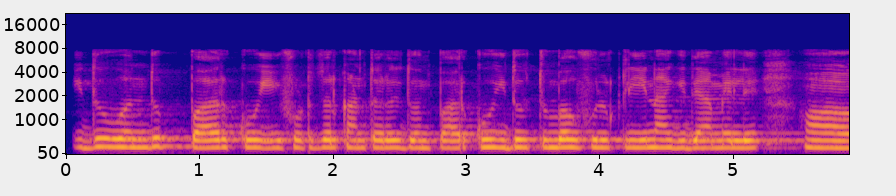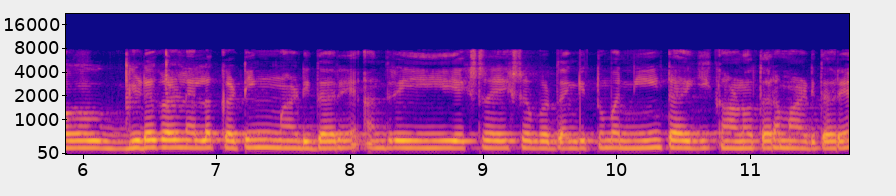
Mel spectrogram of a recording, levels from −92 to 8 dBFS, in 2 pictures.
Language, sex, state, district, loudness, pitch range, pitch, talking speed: Kannada, female, Karnataka, Gulbarga, -15 LUFS, 205-215 Hz, 210 Hz, 150 wpm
